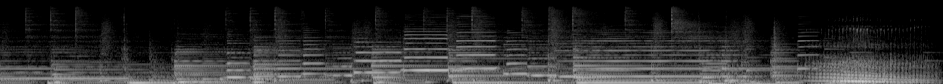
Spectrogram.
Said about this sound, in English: Let me start the car. I'm on a different car.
